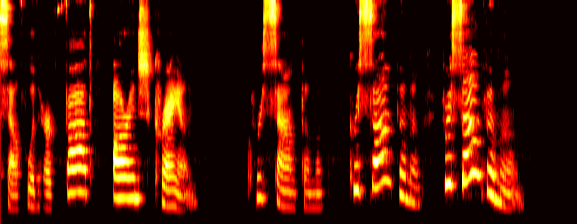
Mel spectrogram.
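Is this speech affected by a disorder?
No.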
